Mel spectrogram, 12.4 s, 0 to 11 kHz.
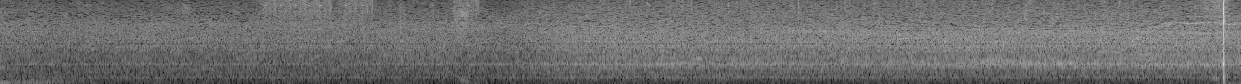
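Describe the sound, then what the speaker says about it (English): Rain pours over a ballpark in the MLB The Show 26 video game, a steady, even hiss of falling water that continues throughout with no voices. "This rain is not letting up."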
